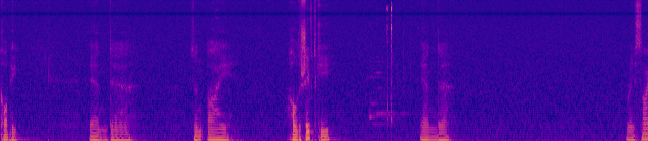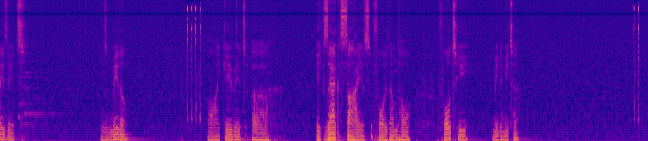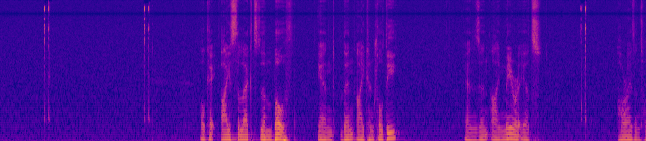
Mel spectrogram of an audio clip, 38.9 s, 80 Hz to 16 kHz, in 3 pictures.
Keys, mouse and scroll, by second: 6.3 shift+Num_Lock, 8.3 shift+click, 21.4 BackSpace, 25.6 click, 32.9 ctrl+Num_Lock, 33.5 ctrl+d.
